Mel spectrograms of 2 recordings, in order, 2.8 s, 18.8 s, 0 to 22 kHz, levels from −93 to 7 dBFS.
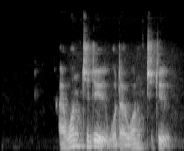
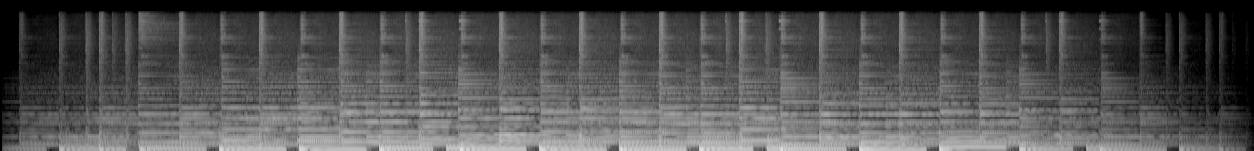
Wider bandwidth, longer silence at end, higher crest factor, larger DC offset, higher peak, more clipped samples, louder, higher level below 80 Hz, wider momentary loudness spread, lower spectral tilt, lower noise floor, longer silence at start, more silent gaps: about the same, 15 kHz vs 16 kHz; second, 0.2 s vs 0.45 s; about the same, 18 dB vs 18 dB; neither; second, -4 dBFS vs 0 dBFS; neither; about the same, -19 LUFS vs -21 LUFS; second, -60 dBFS vs -22 dBFS; second, 6 LU vs 15 LU; second, -4 dB/octave vs -6.5 dB/octave; first, -75 dBFS vs -48 dBFS; first, 0.9 s vs 0.3 s; neither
